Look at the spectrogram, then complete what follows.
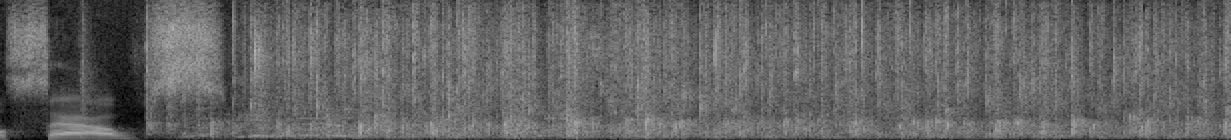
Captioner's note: applause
